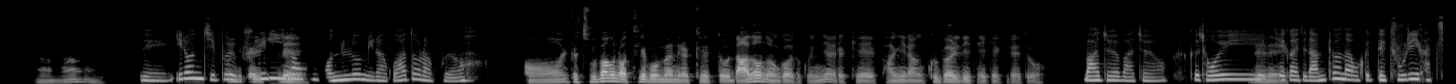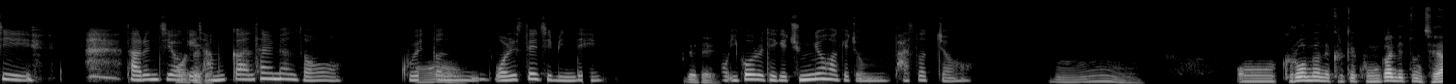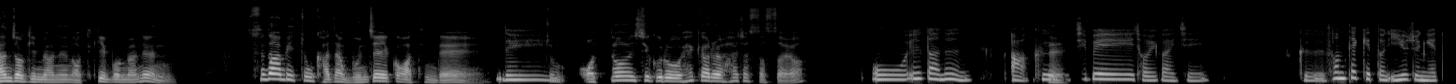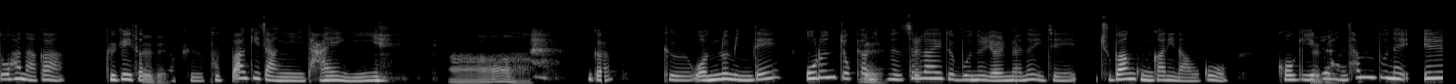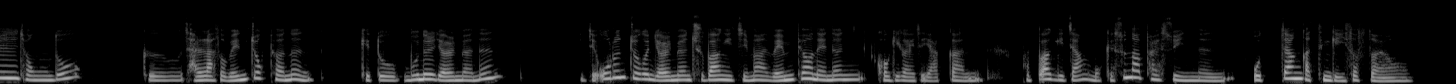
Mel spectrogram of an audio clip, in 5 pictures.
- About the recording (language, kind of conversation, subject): Korean, podcast, 작은 집에서도 더 편하게 생활할 수 있는 팁이 있나요?
- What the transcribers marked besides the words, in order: background speech; laugh; laugh; tapping; other background noise; laugh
